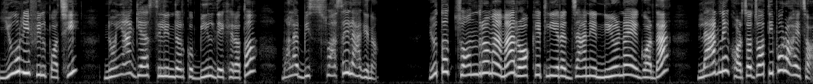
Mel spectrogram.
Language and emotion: Nepali, surprised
